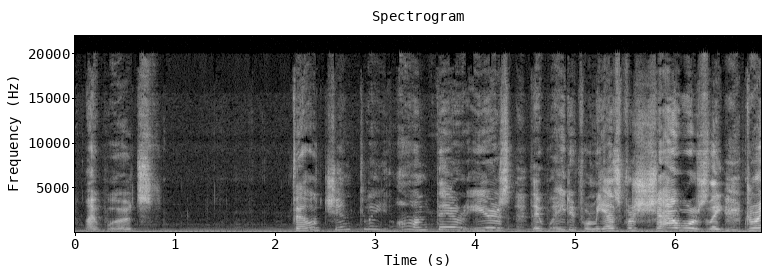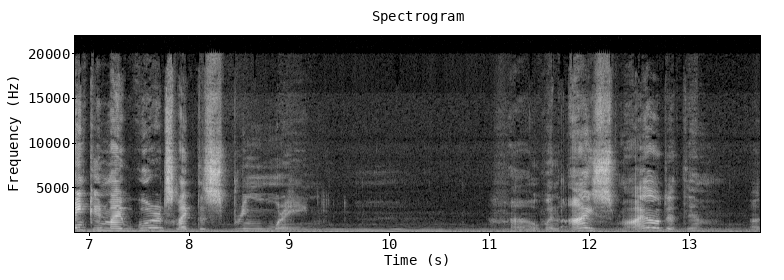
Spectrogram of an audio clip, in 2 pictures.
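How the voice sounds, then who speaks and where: A performer voicing an anguished fallen patriarch in a dramatic scripture monologue, halting and theatrical, moving between breathy whispers and cries. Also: medium pitch, low-quality recording. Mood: wistful, nostalgic. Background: music.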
